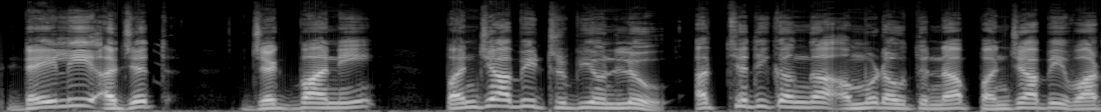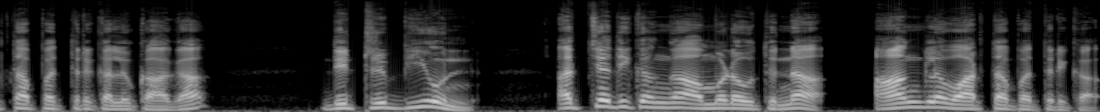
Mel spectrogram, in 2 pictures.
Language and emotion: Telugu, neutral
